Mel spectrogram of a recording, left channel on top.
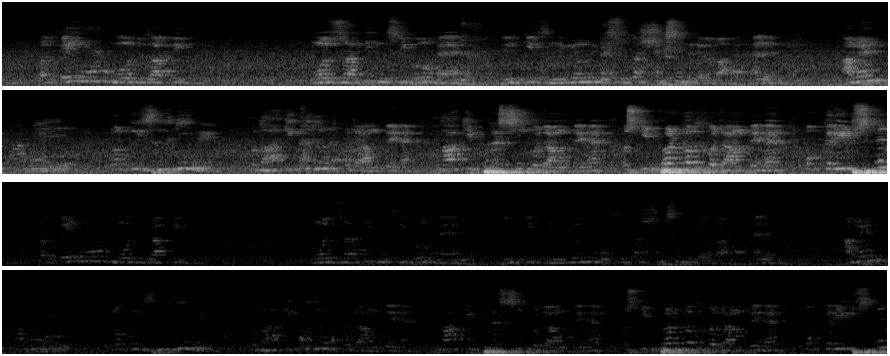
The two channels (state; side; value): quieter; right; 18.8 dB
